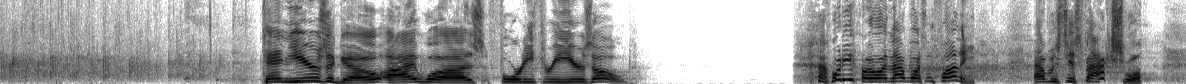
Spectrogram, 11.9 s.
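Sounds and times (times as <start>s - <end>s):
audience clapping: 0.0s - 2.6s
speech: 2.6s - 6.4s, 8.2s - 11.5s.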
